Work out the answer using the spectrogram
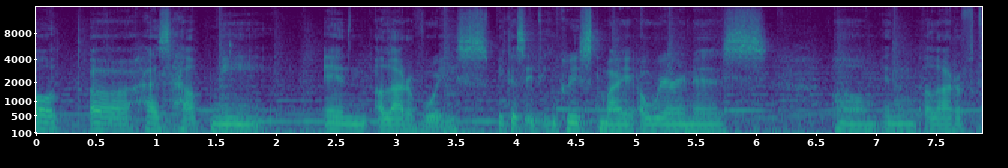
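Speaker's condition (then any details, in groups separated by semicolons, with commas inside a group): No condition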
